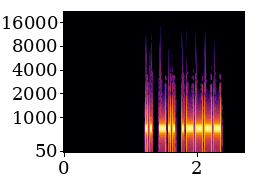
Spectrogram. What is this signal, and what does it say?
Morse code, heard as a keyed tone, about 36 wpm, 700 Hz. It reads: ID1
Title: Three Challenging Letter-Number Combinations 35wpm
